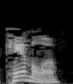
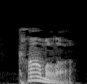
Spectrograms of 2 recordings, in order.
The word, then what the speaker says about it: Kamala: Right after that, Kamala, or wait a minute, let me say this right, because I'm not saying her name right. Kamala, there we go.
